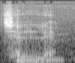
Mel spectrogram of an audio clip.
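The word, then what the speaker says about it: צלם: 차데 라메드 mem으로 되어져 있습니다. 뭐라고 읽냐 하면 첼렘이라고 있습니다. 첼렘.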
